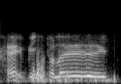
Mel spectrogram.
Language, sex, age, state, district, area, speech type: Bodo, male, 18-30, Assam, Udalguri, rural, conversation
